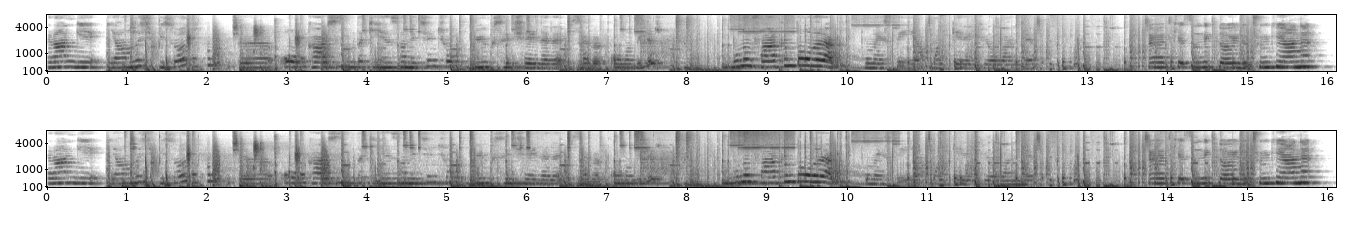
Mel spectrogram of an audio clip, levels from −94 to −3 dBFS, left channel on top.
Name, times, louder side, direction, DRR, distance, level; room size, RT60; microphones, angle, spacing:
voice 1, 0.0-1.9 2.4-8.0 8.5-12.4, left 2 dB, 70° left, 2.5 m, -31 dB
sound 1, 0.7-15.1, right 4 dB, 30° right, 0.3 m, -31 dB
voice 2, 13.8-15.8, left 1 dB, 10° right, 1.0 m, -28 dB
7.5 x 5.2 x 6.3 m
head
